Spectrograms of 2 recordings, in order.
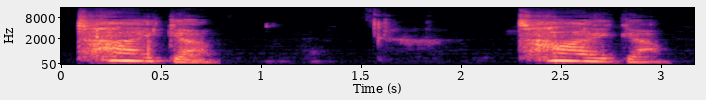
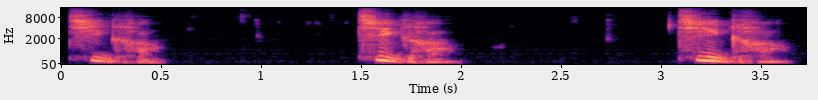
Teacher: va avoir ce qu'on appelle une aspiration en prononçant ce son T. C'est-à-dire on va avoir un petit souffle. Et pour bien montrer que ce petit souffle est présent, vous pouvez faire cet exercice avec la feuille. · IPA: [ˈtaɪɡə]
